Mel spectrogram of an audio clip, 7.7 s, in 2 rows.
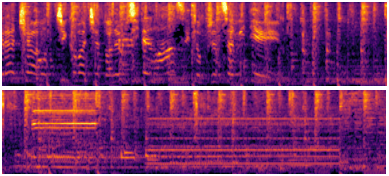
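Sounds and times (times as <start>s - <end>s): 
speech: 0.2s - 3.3s, 4.2s - 5.3s
car horn honking: 4.1s - 7.5s.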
